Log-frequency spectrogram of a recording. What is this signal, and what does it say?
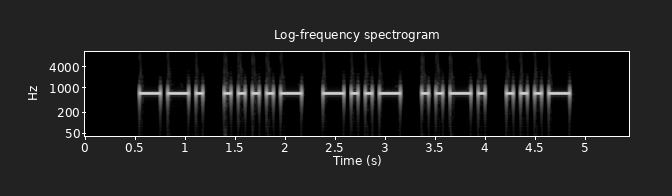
Morse code, heard as a keyed tone, about 17 wpm, 700 Hz. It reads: G4XFV
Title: DXCC-100 Call Signs - 5 Characters - Repeated 3x - 17wpm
